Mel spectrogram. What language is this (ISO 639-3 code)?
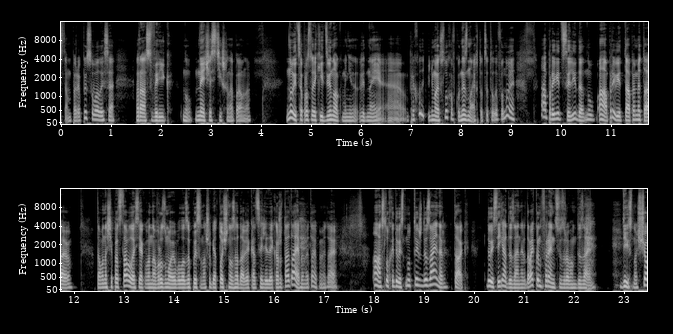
ukr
